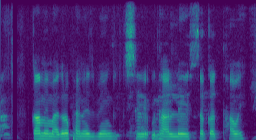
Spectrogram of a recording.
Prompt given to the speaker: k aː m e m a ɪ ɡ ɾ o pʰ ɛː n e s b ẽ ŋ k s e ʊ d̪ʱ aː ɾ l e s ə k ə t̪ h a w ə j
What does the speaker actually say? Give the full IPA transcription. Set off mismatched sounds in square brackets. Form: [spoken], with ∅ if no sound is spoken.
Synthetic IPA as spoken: k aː m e m a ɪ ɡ ɾ o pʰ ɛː n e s b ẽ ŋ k s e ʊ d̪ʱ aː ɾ l e s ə k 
